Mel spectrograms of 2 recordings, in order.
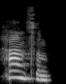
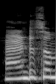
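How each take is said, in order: First: हैंडसम said as hansom, with a silent d; हैंडसम with the d left silent; correct pronunciation. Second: हैंडसम with the d pronounced, as a mistake; हैंडसम with a sounded d, the wrong way; wrong pronunciation. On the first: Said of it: "हैंडसम नहीं होता है". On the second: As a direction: say हैंडसम with a clear d, to show the wrong way. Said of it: "नहीं होता है". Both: Shown as a demonstration.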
